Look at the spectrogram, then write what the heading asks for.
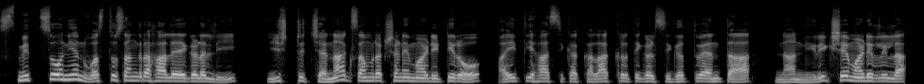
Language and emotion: Kannada, surprised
